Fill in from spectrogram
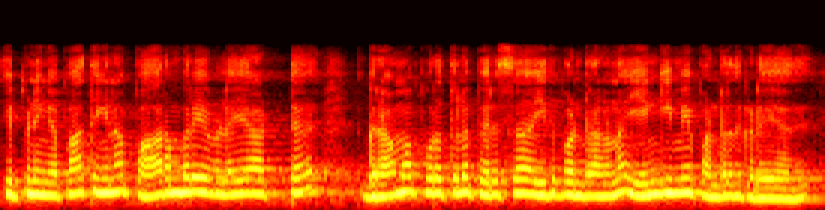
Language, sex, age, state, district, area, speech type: Tamil, male, 30-45, Tamil Nadu, Salem, rural, spontaneous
